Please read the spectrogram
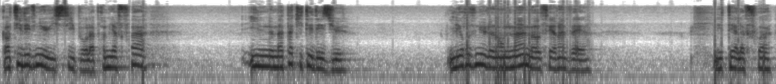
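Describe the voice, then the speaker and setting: An actress playing a tartly defiant widowed bar owner in a French radio mystery, measured and evasive. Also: female voice, fairly low pitch, warm tone, breathy edge. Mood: wistful. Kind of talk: 1950s-style French radio mystery acting.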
